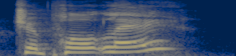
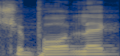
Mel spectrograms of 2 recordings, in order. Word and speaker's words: Chipotle: Chipotle. That's the fast food chain. – People actually mispronounce Chipotle. Come on. – There are people that do that people call it Chipotle.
